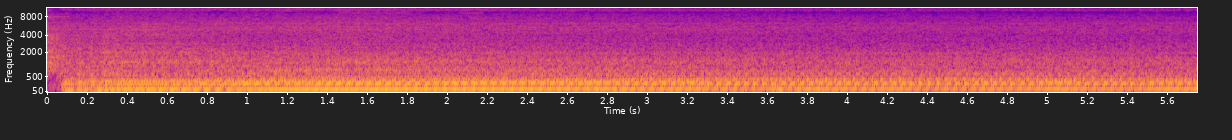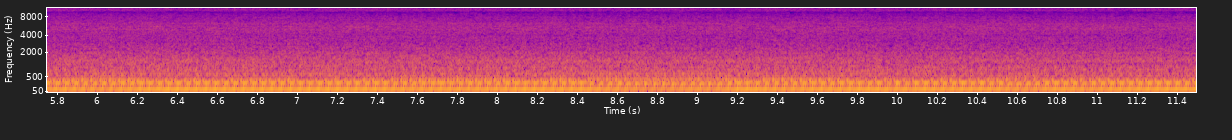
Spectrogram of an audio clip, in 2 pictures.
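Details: 1973 Suzuki TS250, first start after work: settles to low idle around three to four beats a second that wavers and surges slightly; unsteady idle, fuel mixture and idle screws suspected.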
